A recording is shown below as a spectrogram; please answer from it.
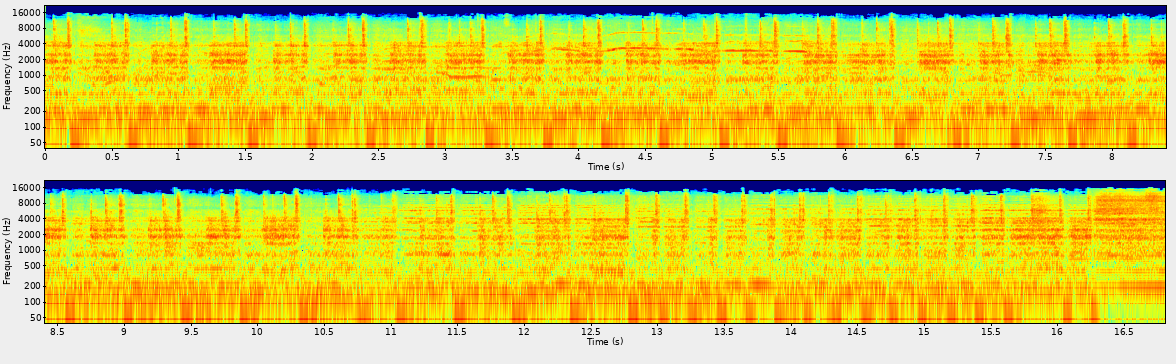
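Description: Heavy metal band playing live: electric guitars, bass guitar and a fast, steady drum-kit beat in a loud instrumental passage.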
